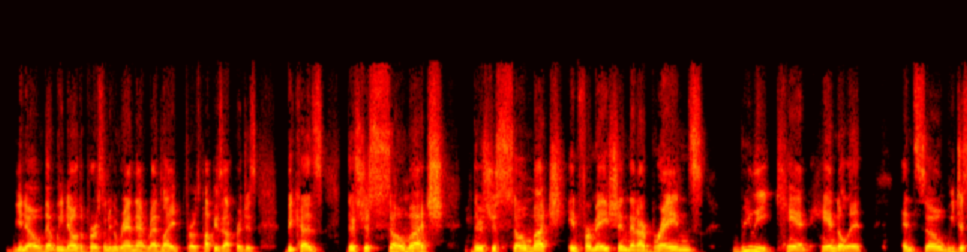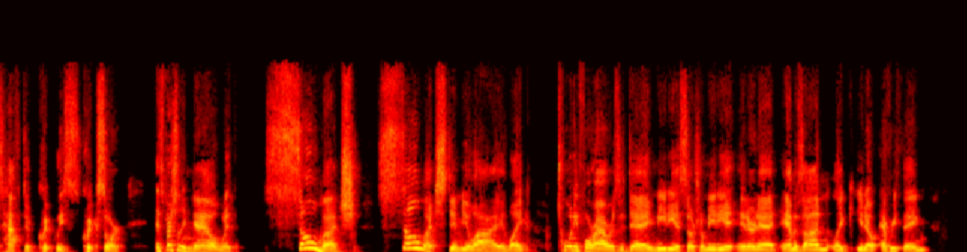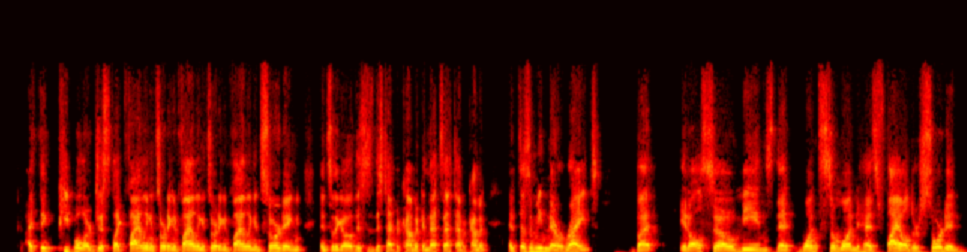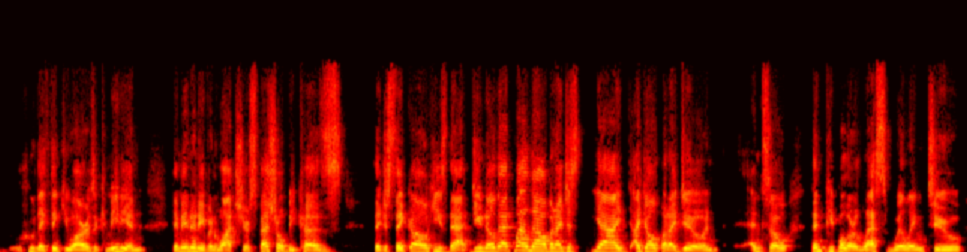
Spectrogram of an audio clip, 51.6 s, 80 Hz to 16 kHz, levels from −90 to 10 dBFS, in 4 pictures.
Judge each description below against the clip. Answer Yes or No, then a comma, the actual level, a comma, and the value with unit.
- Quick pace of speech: No, average, 190 wpm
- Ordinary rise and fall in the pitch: Yes, average, 3.8 semitones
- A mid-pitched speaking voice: Yes, medium, 160 Hz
